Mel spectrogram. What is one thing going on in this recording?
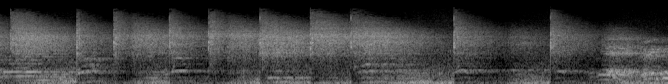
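Bamboo swords clack sharply against each other in a large echoing hall.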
